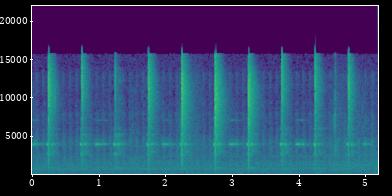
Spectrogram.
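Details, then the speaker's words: Spectra Q-switched laser (1064 main wavelength) firing during first-pass tattoo removal on a female patient under the R0 multi-pass protocol, with skin frosting: sharp snapping clicks about twice a second, each with a faint high tone. "there we go. That's exactly what you want to see after one pass with the uh laser."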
